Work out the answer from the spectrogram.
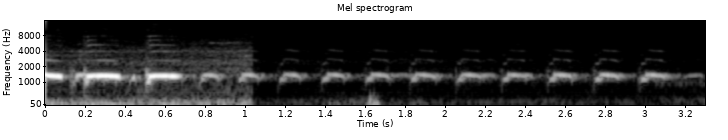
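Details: Zebra dove female calling to the male with a nutut call: after a loud, noisy opening second, a clean, even series of short, upturned cooing notes repeats about three times per second, fading slightly.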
